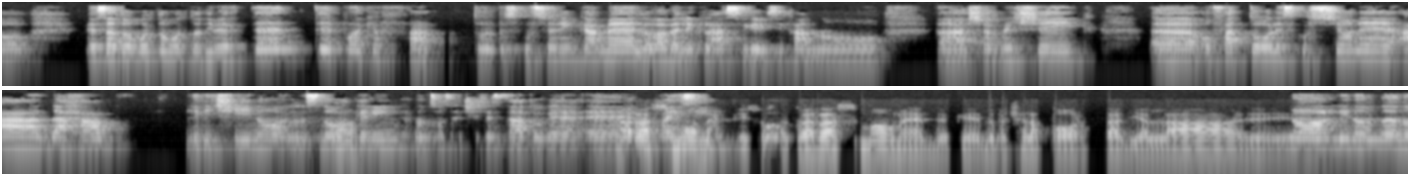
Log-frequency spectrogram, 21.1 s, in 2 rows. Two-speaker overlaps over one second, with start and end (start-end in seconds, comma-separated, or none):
15.2-16.4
